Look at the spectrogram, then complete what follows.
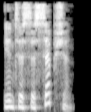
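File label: "intussusception", English, uk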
